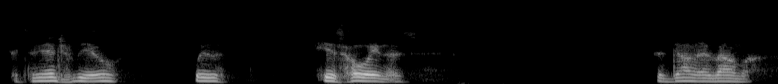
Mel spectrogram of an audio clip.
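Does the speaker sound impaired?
Yes: aphasia after stroke; speech lost then regained, talking again publicly after stroke; halting speech during recording; halting speech with pauses.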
